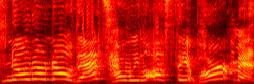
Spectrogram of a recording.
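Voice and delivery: very high, loud, panicked tone.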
